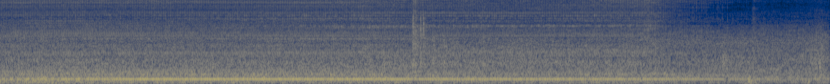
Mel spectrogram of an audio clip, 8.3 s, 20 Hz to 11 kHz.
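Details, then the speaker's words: Early-1980s Emerson Quiet Kool 7400 BTU window air conditioner (7.5 A, 840 W rated) just powered up: pretty quiet, steady compressor hum with fan rush, no rattles, drawing about 648 W and starting to blow cold air; normal running. "there's the compressor pretty quiet"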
